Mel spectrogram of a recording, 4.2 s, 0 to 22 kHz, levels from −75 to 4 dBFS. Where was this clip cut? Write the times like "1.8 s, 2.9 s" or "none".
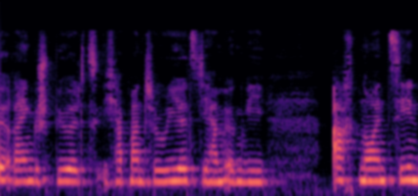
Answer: none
